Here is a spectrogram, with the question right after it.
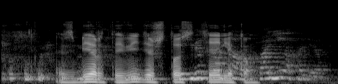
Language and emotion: Russian, neutral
